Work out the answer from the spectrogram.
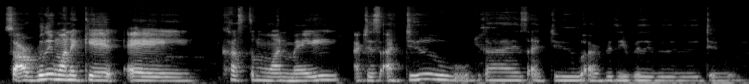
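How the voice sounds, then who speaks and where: A woman's voice: on the low side, level tone, moderate pace, hardly any pauses. A young woman chatting casually to viewers on a live stream, rambling with lots of fillers and restarts. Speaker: hair vlogger hosting a live Q&A.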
